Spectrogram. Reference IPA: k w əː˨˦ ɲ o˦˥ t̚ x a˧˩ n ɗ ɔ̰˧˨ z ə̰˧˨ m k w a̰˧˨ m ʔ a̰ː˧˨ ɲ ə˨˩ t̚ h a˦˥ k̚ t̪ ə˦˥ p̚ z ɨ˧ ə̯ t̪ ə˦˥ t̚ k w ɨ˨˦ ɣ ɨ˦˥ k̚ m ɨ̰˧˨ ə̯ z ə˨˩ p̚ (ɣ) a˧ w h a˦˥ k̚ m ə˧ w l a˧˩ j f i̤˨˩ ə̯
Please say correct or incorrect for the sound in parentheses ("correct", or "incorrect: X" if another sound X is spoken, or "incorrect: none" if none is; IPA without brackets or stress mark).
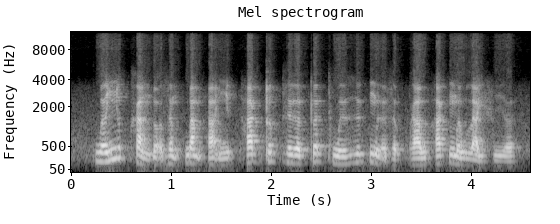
correct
